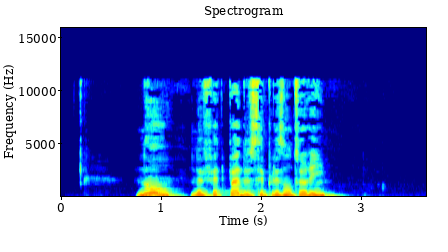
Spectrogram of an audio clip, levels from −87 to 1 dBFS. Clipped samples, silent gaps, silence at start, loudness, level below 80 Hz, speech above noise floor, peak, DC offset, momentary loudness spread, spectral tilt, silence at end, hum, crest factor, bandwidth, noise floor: under 0.1%; none; 0.75 s; -25 LUFS; -60 dBFS; 46 dB; -10 dBFS; under 0.1%; 7 LU; -5.5 dB/octave; 0.85 s; none; 16 dB; 11.5 kHz; -69 dBFS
